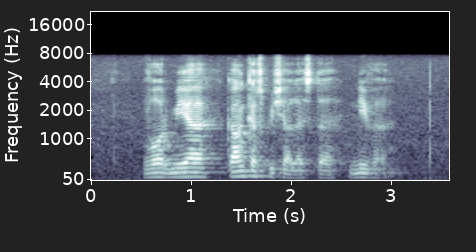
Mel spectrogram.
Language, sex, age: Afrikaans, male, 19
